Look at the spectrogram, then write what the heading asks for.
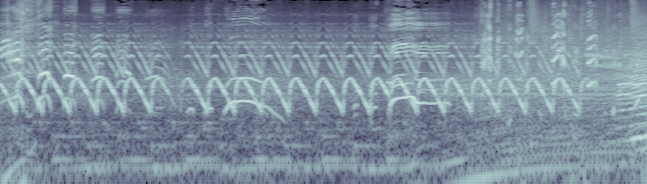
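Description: Police siren sound effect in a fast yelp, its pitch sweeping up and down about three times a second over a steady low engine hum, dying away near the end.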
